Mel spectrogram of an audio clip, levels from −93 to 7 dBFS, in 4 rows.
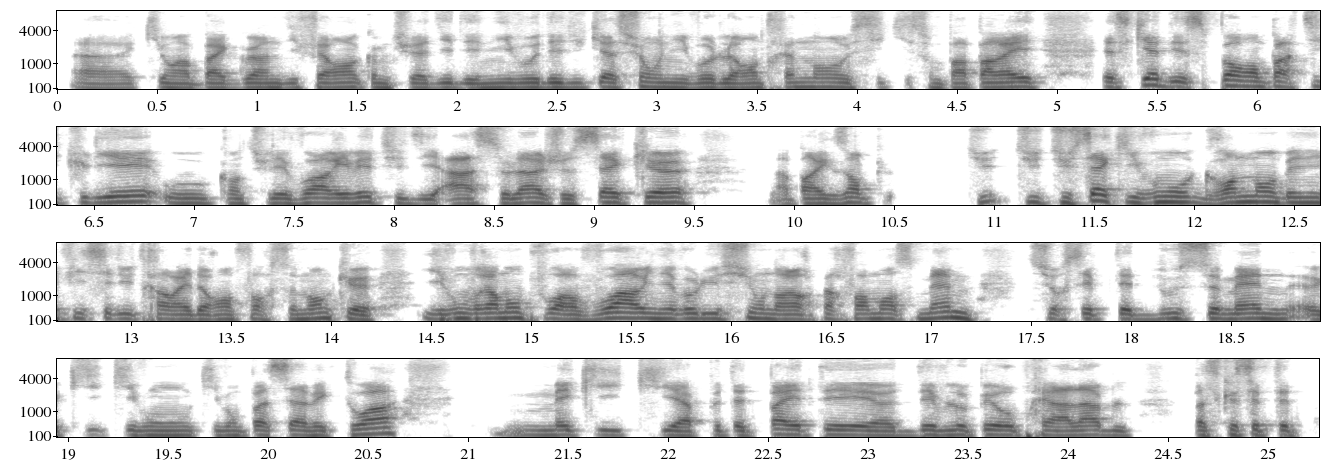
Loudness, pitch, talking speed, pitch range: -30 LUFS, 135 Hz, 235 wpm, 125-145 Hz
